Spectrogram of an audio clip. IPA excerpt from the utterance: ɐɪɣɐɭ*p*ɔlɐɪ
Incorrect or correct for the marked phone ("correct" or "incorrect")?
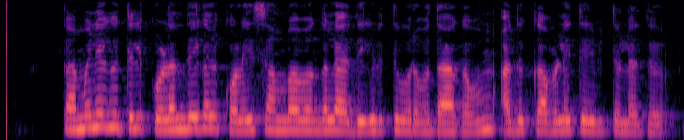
incorrect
